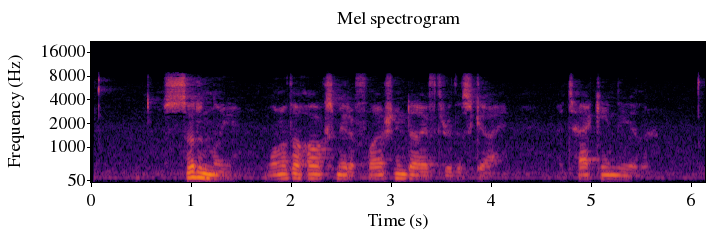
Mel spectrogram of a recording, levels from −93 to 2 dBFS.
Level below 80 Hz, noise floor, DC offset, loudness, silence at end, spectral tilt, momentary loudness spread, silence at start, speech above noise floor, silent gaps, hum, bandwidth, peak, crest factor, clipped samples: -72 dBFS; -59 dBFS; under 0.1%; -34 LUFS; 0.2 s; -4.5 dB/octave; 21 LU; 0.05 s; 25 dB; none; none; 9 kHz; -16 dBFS; 20 dB; under 0.1%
